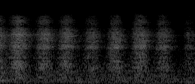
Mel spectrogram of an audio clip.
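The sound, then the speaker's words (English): A person breathes heavily into a microphone: quick, heavy breaths rasp in and out in a steady rhythm, about four per second. The hissy, airy strokes sound almost like sawing, with no talking. “It's just, I was just doing a breathing.”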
